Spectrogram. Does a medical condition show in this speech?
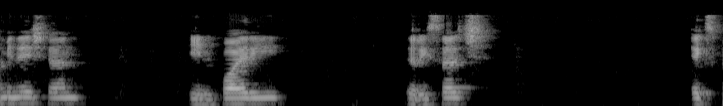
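No.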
